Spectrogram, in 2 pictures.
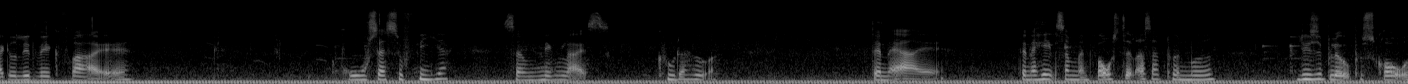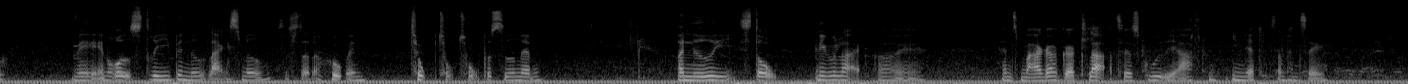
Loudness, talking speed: -33 LUFS, 135 wpm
